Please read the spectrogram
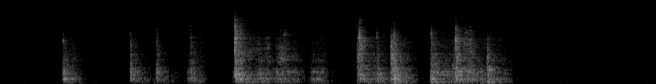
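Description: Handling noises: an irregular run of short scrapes and rustles from about half a second to five seconds in, with quiet between them.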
